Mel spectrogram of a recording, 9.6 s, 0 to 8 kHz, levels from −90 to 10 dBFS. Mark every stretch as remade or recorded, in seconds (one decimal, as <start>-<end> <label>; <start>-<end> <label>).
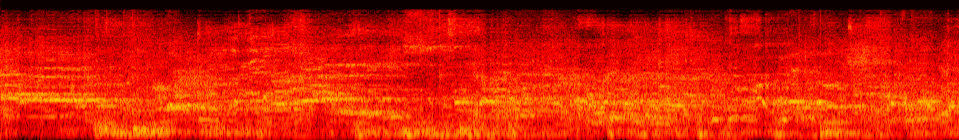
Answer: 0.0-9.6 remade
